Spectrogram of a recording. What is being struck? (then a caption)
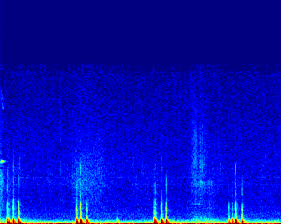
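Small plastic bear-shaped night lamp. A small, glowing, hollow bear-shaped plastic night lamp is held in one hand and tapped with fingertips and nails. Four short bursts of quick, soft, muffled taps sound over a steady low hum, with almost no ring after each tap.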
